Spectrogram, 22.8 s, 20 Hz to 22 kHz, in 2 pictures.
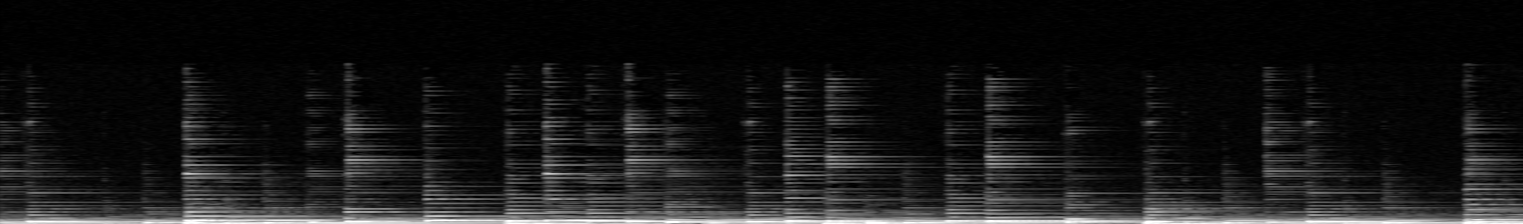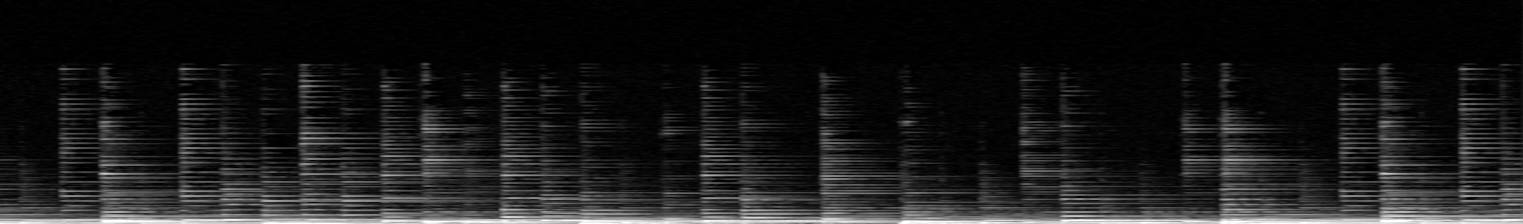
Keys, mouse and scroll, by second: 16.1 ctrl+z.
